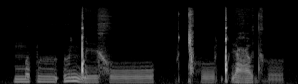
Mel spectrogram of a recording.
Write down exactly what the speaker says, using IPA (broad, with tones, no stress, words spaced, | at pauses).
mə˧pɯː˧ʔɯ˦ ŋ͡ǃɪː˦xoː˦ | ǀʰoː˨ǃʼɪ˦˨ʕɤ˧dʱɤ˨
